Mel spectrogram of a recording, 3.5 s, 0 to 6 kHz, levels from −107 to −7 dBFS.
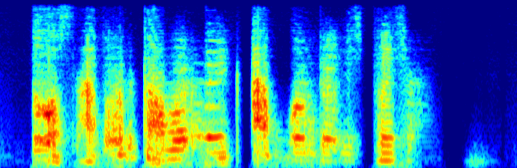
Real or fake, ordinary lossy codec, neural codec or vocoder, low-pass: fake; none; codec, 44.1 kHz, 0.9 kbps, DAC; 5.4 kHz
